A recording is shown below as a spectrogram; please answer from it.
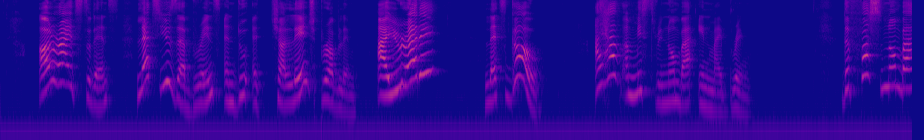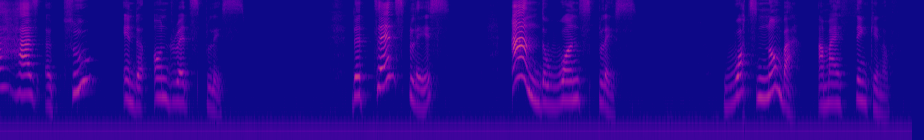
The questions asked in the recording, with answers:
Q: What number am I thinking of?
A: So the number is 222.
